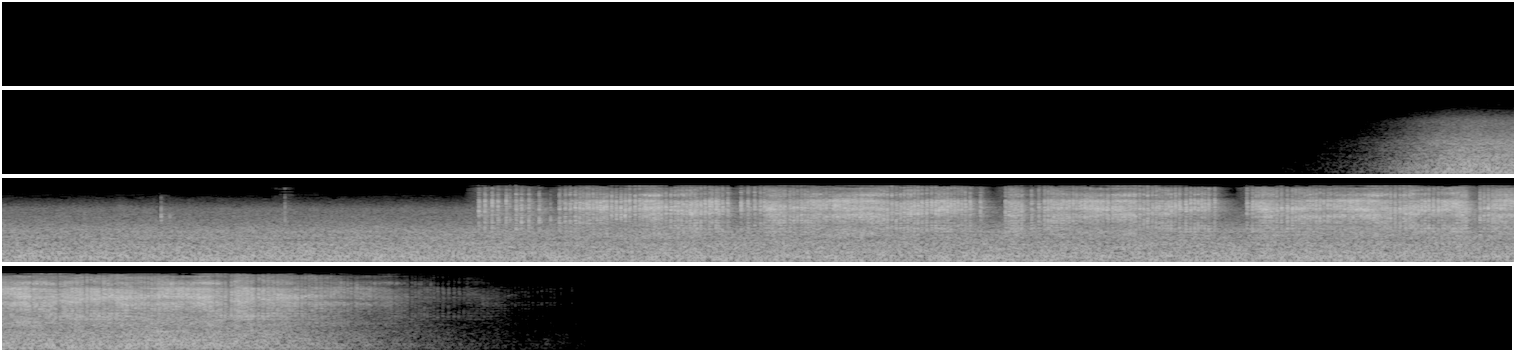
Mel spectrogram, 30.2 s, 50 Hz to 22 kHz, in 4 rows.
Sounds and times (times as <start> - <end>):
Gears: 17.5 - 25.6
Ratchet, pawl: 17.5 - 25.6.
